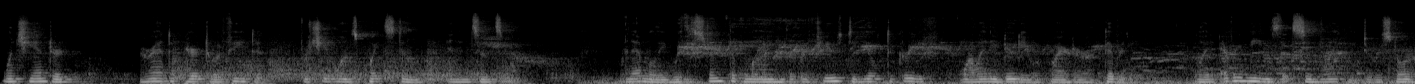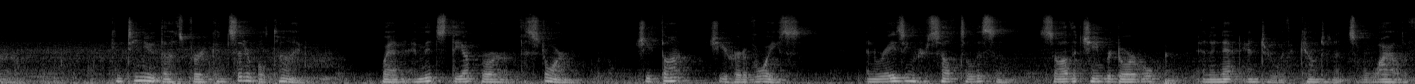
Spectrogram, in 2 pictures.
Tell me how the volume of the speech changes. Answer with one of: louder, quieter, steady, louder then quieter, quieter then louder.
steady.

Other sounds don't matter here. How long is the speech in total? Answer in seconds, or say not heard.
27 s.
